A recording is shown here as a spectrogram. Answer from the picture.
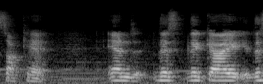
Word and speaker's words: sake: spelled k and like in Japanese we pronounce sake and this the guy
